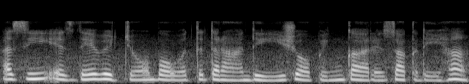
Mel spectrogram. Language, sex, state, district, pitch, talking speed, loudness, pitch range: Punjabi, female, Punjab, Kapurthala, 215 Hz, 140 wpm, -15 LUFS, 200-235 Hz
